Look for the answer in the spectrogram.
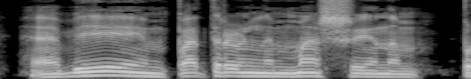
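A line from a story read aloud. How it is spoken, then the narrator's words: Grumbling mutter. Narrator (Russian): пробурчал прыщавый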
